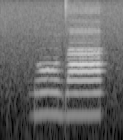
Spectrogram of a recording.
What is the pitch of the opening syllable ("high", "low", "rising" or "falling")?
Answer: high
